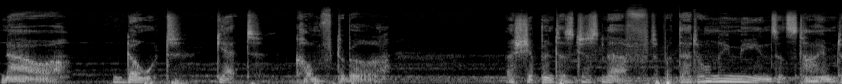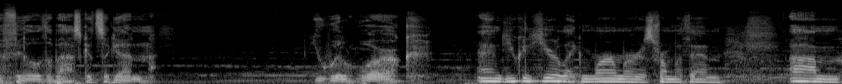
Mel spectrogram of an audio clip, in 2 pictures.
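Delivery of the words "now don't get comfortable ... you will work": very deep, low-pitched voice. A storyteller voices a figure the players hear through a door, low deep voice. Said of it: "you hear this low and deep voice say".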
